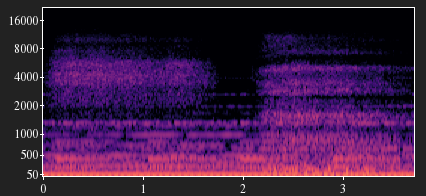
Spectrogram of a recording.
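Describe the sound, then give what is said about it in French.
One slow, deliberate deep breath: a long airy inhale, a brief pause, then an extended breathy exhale, with no talking. “Voilà, là je respire.”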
